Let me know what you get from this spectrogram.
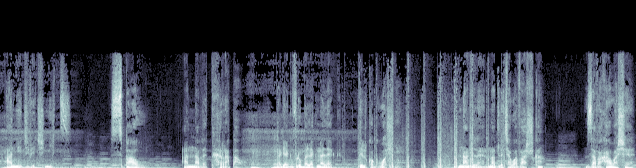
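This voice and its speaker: A man narrating a children's storybook in a gentle, expressive reading. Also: very deep voice, slow, pauses often, over music. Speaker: audiobook narrator.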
